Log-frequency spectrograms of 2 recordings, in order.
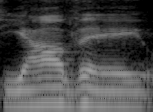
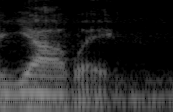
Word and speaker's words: Yahweh: might be pronounced but most people would use yave or yahweh as a way to pronounce this now you'll notice that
